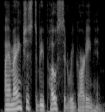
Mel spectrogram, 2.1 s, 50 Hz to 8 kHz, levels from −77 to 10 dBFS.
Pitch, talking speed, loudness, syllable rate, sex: 110 Hz, 225 wpm, -21 LUFS, 6.2 syllables/s, male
